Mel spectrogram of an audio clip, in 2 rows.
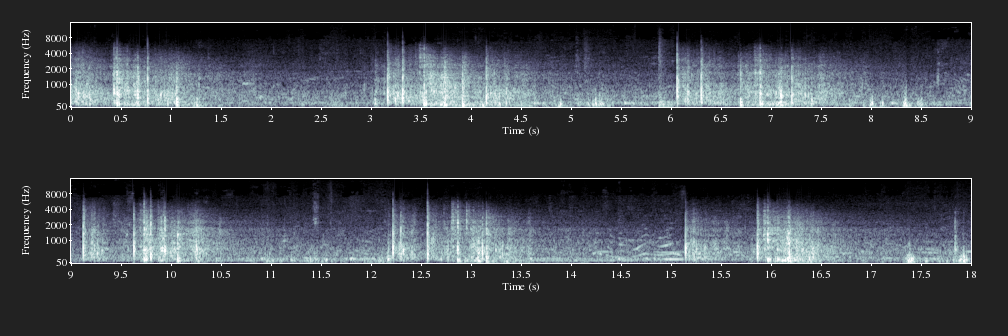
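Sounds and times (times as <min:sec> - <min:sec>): fireworks banging and crackling: 0:00.0 - 0:18.0.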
